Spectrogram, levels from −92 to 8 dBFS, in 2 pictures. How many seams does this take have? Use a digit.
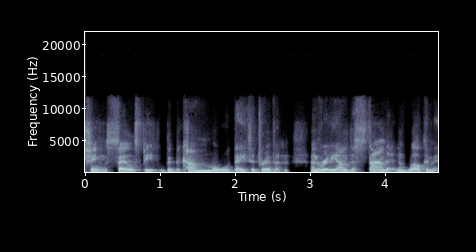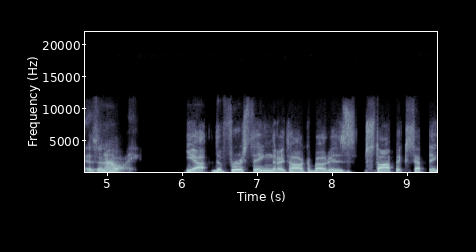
0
